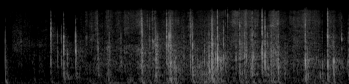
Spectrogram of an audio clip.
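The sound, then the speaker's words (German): Wrapping paper crinkles and rustles in a steady flurry of sharp, papery crackles over a few seconds while a gift is wrapped, with no voices. “Okay, the first one ähm, ist fast eingepackt.”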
